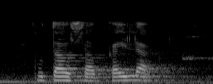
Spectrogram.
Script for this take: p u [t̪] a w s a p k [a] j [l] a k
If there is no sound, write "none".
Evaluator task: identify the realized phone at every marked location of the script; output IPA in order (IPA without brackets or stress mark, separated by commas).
t̪, a, l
